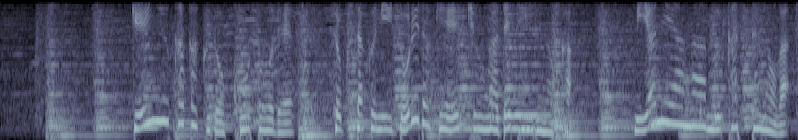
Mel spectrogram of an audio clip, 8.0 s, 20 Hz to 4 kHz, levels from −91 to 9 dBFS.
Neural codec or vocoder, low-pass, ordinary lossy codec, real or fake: none; 3.6 kHz; none; real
